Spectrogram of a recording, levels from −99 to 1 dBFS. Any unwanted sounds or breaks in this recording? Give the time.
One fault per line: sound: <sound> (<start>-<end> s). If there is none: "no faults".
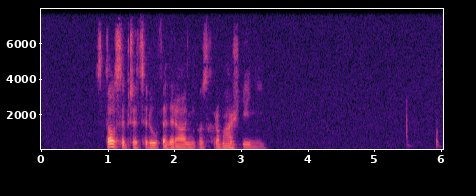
no faults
